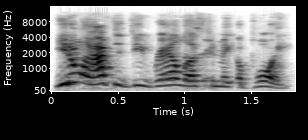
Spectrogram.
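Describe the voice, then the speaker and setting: A woman's voice: on the high side, animated, fast, crowd noise. An American woman hosting a live-stream talk show, earnest and conversational. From United States. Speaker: host.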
